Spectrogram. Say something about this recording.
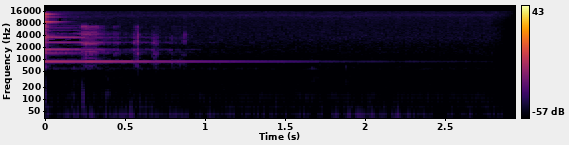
MUSIC BOX A 1
5th In chromatic order.
chimes, music-box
